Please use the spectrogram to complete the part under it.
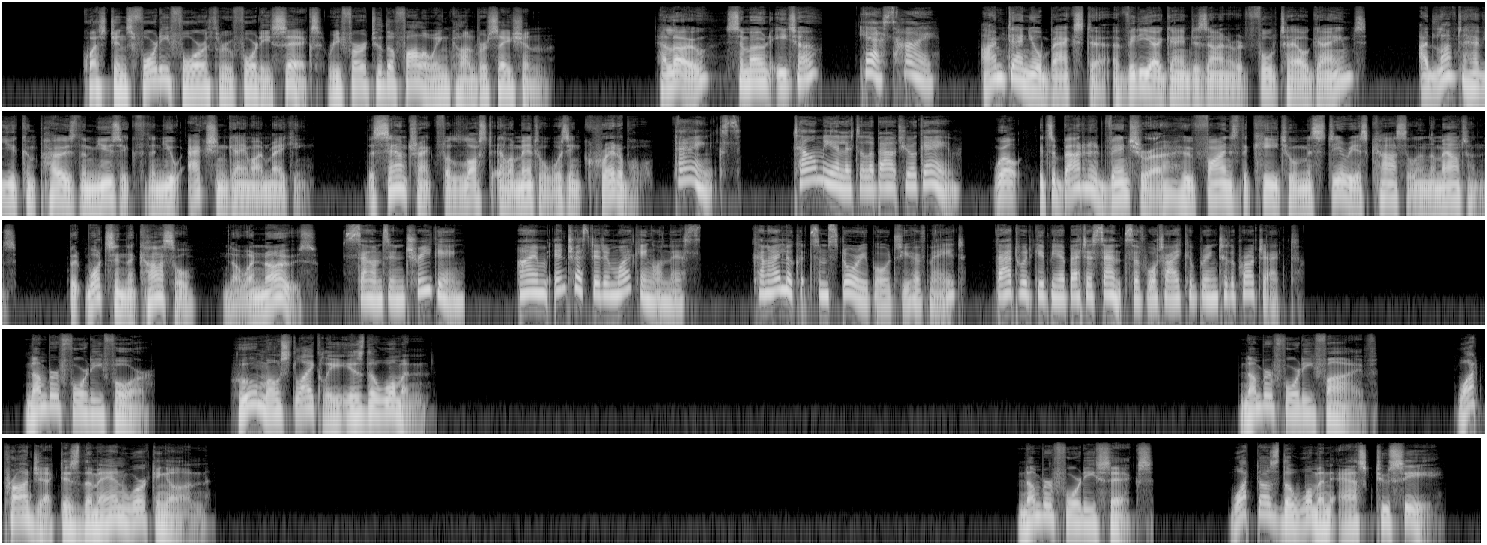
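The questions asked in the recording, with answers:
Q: Who most likely is the woman?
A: A music composer

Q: What project is the man working on?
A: A new action video game

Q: What does the woman ask to see?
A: Storyboards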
